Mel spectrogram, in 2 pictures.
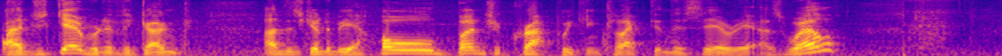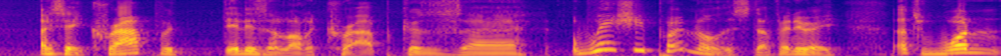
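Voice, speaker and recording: Captured in a very clean recording with a silent background, a man talks at a fairly quick pace in an animated tone, his pitch swinging very widely. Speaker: gaming video creator. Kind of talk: game walkthrough tutorial.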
